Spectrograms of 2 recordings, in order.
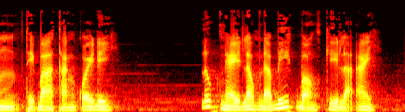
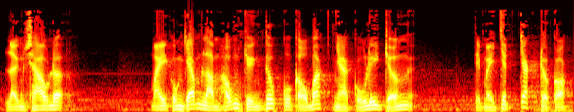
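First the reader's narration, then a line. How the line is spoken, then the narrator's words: Harsh menacing threat. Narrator (Vietnamese): Hai kẻ kia gằn giọng hăm dọa Long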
